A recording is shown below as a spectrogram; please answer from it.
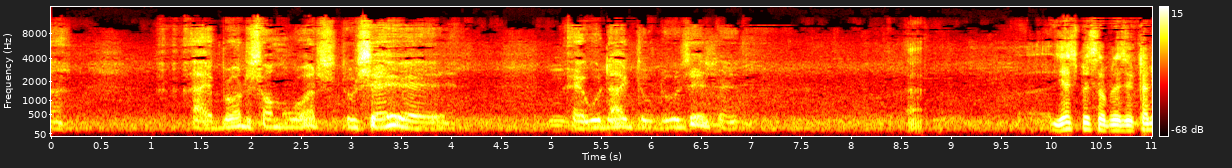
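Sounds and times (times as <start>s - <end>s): background hiss: 0.0s - 11.0s
man saying uh: 5.0s - 7.0s.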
